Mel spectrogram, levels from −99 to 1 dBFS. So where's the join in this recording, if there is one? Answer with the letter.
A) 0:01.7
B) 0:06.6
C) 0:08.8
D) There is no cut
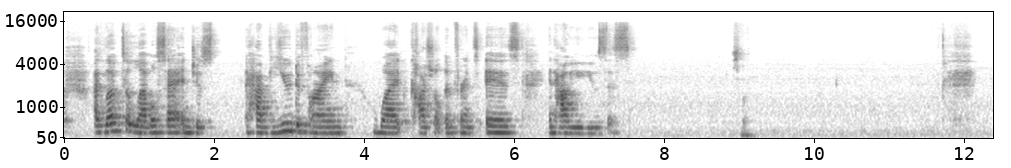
C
